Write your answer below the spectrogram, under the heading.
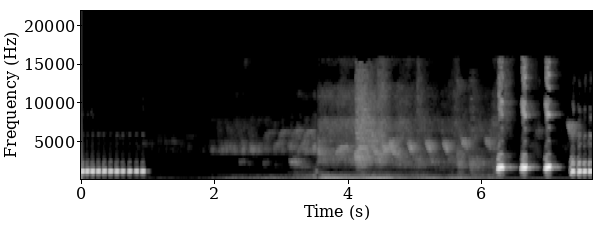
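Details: White-rumped shama song with a quick train of repeated notes, a long pause with faint rustling, then three separate loud whistled notes and another short rapid note series.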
